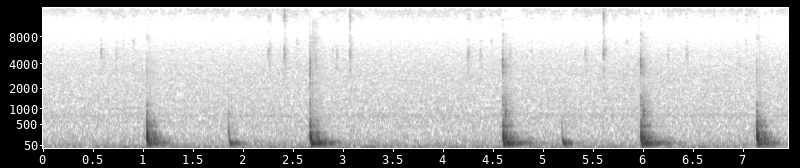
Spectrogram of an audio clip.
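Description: Blocks are set down with short, dull thuds, one after another.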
